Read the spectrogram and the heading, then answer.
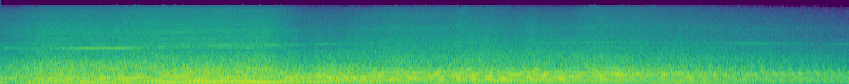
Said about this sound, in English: The fanboat engine revs up and we glide out across the sawgrass.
